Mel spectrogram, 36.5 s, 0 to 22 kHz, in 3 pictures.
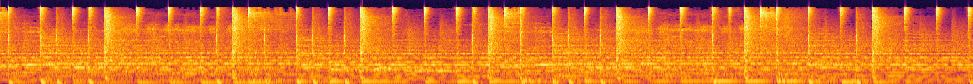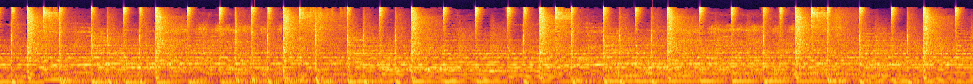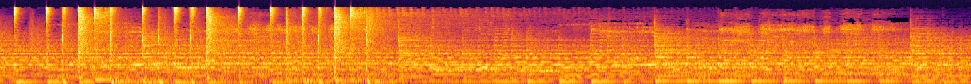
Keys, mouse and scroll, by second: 3.3 ctrl+z, 7.4 ctrl+t, 8.3 alt+shift+click, 12.0 alt+shift+click, 14.4 Return, 14.5 Return, 21.4 double click, 23.0-25.1 typing, 34.0 typing.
